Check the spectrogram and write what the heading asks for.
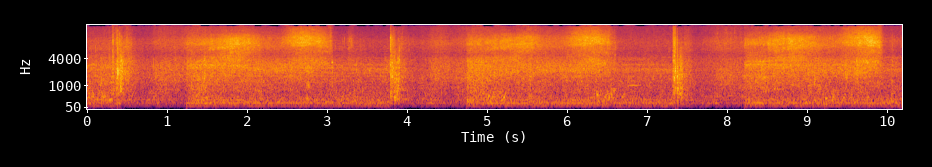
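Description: Steady rushing water noise with a constant low hum, broken by short sharp sounds about half a second, four seconds and seven and a half seconds in.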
